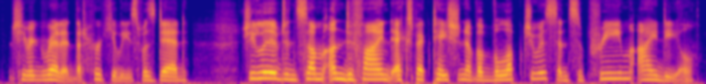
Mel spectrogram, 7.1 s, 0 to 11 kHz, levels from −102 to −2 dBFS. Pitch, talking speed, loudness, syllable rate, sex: 185 Hz, 155 wpm, -21 LUFS, 5.5 syllables/s, female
